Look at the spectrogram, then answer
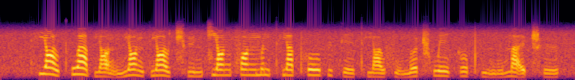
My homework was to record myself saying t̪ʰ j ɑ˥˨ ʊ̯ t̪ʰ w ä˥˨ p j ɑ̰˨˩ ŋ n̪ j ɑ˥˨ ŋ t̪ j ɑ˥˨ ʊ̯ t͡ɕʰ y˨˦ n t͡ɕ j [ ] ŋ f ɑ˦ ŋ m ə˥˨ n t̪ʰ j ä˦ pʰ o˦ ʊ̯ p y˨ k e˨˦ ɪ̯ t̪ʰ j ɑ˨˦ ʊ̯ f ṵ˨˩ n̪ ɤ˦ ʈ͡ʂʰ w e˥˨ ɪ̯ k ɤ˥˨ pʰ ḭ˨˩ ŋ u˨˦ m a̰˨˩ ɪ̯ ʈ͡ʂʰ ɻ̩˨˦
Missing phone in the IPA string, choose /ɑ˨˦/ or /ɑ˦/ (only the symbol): ɑ˦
